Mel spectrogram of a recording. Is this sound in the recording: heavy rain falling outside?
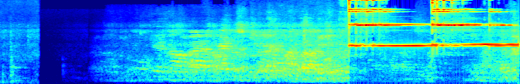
no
